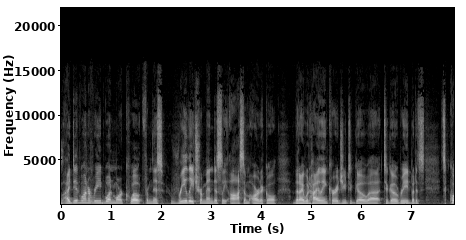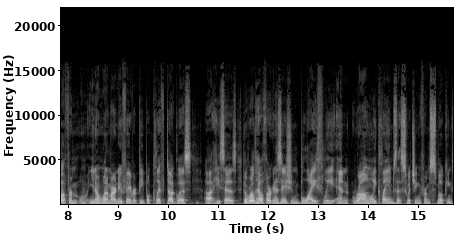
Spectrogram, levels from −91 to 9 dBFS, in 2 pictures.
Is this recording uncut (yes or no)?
no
